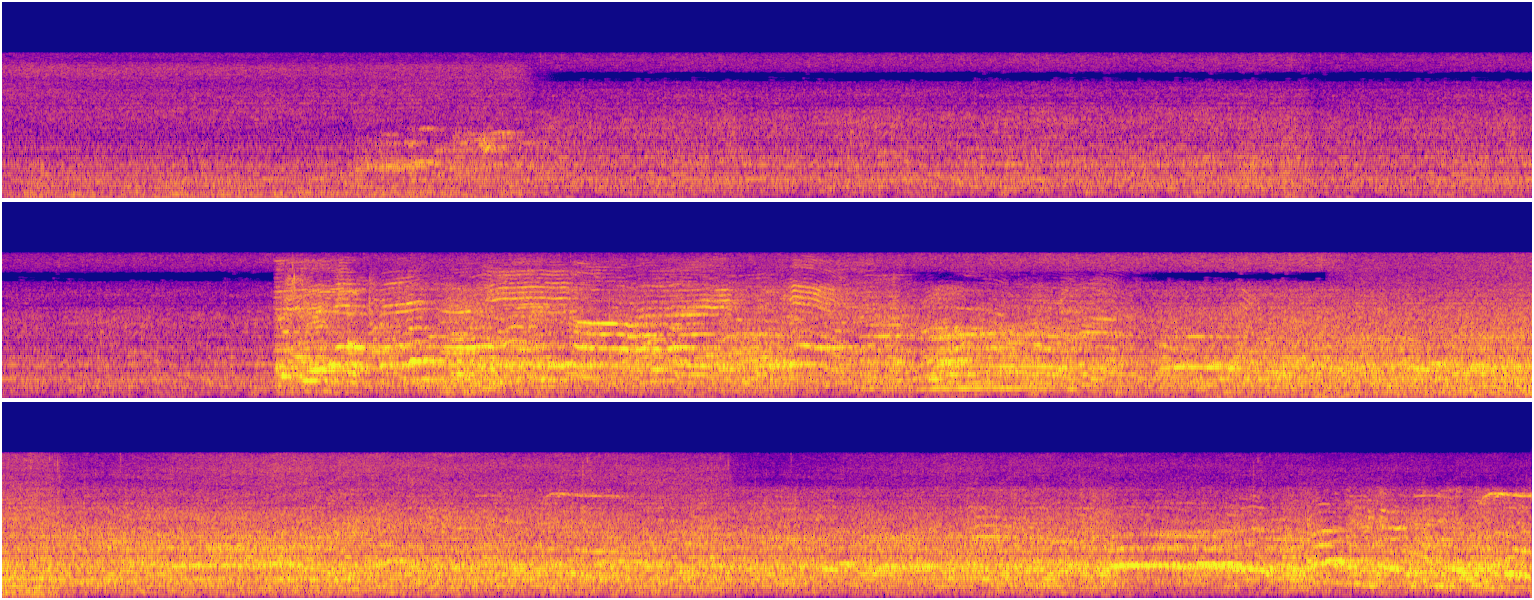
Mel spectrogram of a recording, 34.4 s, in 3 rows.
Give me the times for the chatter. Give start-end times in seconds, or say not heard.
13.5-34.3.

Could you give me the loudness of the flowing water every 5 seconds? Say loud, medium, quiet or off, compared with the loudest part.
medium, medium, medium, medium, loud, loud, medium.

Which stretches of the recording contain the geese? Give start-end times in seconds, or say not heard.
2.6-4.2.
